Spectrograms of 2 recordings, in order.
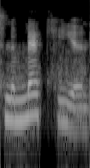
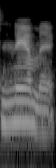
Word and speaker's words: Namek: And I don't pronounce them as Namekian, it's Namek, as I call it.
